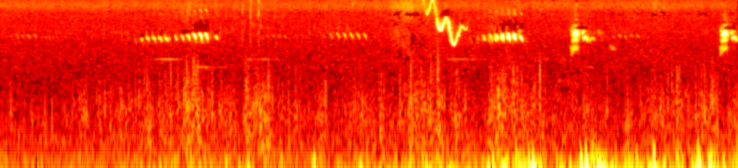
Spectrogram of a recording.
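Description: Small birds calling: short trilled notes repeated every second or so, and one falling, wavering whistle about four seconds in. A low rumble comes up in the second half.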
